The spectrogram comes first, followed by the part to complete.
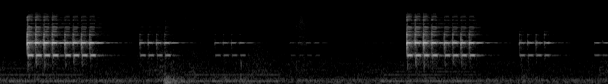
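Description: Smartphone alarm tone ringing: a loud, quickly warbling electronic chime, then a few shorter, fading repeats. The pattern starts over about four seconds later.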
